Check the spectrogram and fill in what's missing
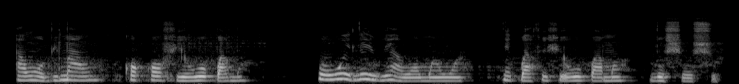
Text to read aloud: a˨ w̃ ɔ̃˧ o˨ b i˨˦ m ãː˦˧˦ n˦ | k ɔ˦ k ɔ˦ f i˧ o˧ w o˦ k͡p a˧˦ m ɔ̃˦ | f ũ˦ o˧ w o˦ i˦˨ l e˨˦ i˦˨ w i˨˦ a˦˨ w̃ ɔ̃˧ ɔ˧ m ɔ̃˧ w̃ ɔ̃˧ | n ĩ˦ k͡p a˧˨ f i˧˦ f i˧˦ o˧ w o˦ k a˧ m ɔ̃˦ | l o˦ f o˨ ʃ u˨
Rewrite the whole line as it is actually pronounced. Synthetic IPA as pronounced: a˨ w̃ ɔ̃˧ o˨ b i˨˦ m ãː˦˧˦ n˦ | k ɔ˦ k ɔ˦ f i˧ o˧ w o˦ k͡p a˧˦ m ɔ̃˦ | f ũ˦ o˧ w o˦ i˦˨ l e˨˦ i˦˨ w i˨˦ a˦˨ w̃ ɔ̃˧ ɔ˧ m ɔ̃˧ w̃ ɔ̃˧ | n ĩ˦ k͡p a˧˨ f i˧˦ f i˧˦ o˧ w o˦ k͡p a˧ m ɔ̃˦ | l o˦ ʃ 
